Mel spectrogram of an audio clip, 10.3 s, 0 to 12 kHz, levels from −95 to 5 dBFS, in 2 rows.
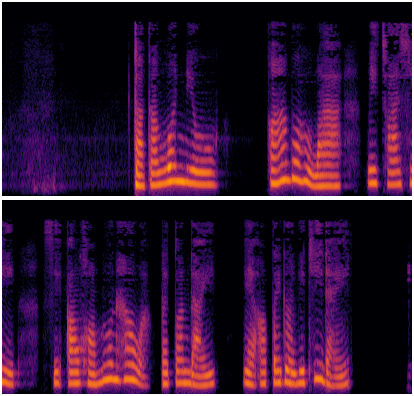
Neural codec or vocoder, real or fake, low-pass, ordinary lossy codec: codec, 24 kHz, 0.9 kbps, WavTokenizer, medium music audio release; fake; 10.8 kHz; MP3, 32 kbps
